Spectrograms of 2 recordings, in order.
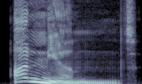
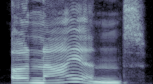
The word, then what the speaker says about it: Onions: hard name to pronounce onion actually a sharp little voice corrected from the front row Olivia came from Oak she had a small neat face framed in small neat curls and she was pale and skinny looking inside though she had a steel core it's anons she repeated it rhymes with irons really flattered Miss Bingham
